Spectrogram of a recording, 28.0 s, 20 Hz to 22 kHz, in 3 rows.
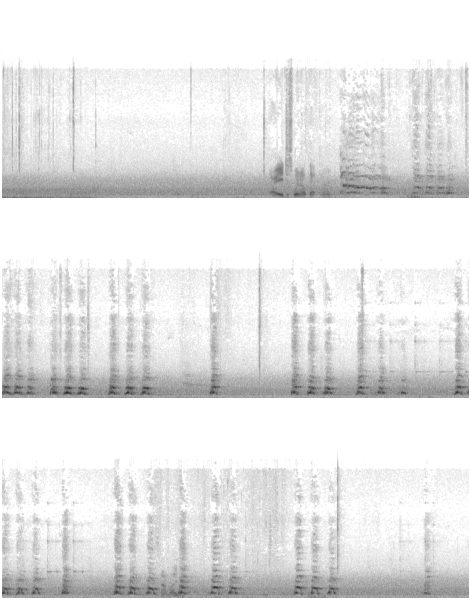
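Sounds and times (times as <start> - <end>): dog barking: 6.8 - 12.4, 13.5 - 13.8, 15.1 - 17.5, 18.4 - 20.1, 20.9 - 23.5, 24.5 - 25.4, 27.1 - 27.4.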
